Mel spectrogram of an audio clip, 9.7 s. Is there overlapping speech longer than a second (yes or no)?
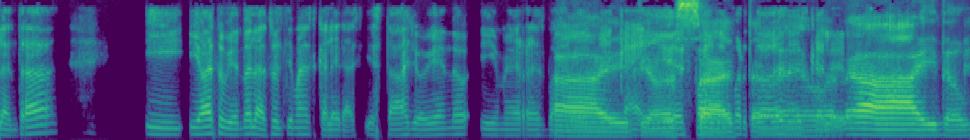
yes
